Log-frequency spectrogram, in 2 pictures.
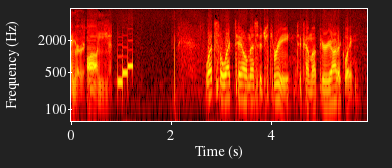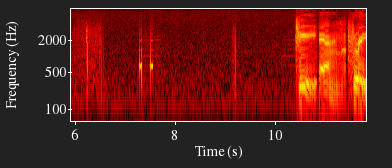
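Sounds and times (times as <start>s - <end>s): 
speech: 0.0s - 0.9s, 2.7s - 5.8s, 10.4s - 11.8s
DTMF tones of number dialed through patch: 1.0s - 1.2s.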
